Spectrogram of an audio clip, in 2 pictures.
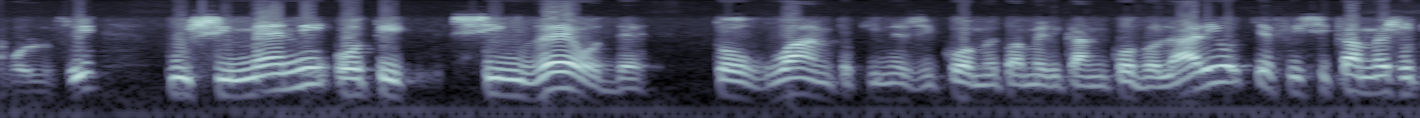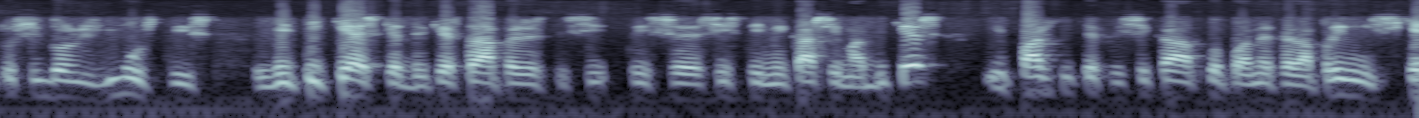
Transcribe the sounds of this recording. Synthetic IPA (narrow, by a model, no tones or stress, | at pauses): ko̞luθi | pusime̞niʔo̞t̪i | siɱve̞o̞nd̪e̞ | t̪o̞ɣwɐnt̪o̞cine̞ziko̞me̞t̪o̞ɐme̞ɾikɐniko̞ðo̞lɐɾio̞ce̞fisikɐme̞so̞t̪usind̪o̞nizmust̪is | ðit̪ice̞sce̞nd̪ɾice̞st̪ɾɐpe̞ze̞sist̪issist̪imikɐsimɐnd̪ice̞s | ipɐɾçice̞fisikɐːft̪o̞puɐne̞fe̞ɾɐpɾinisç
